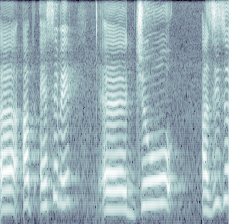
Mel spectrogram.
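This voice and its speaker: A woman with a dark, mellow tone. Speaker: news journalist, YouTube commentator. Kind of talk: news commentary. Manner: conversational, frequent hesitations.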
